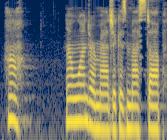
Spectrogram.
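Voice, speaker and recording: An actress playing a curious, casual, bemused heroine in a video game. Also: female voice, deep voice, steady tone, moderate pace, darkish tone, close to an everyday voice. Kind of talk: video game cutscene acting.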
